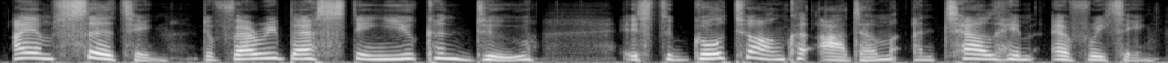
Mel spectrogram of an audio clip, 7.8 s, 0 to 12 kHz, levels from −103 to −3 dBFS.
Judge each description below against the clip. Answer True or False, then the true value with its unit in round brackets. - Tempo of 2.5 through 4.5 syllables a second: True (4.1 syllables/s)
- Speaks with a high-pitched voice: True (210 Hz)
